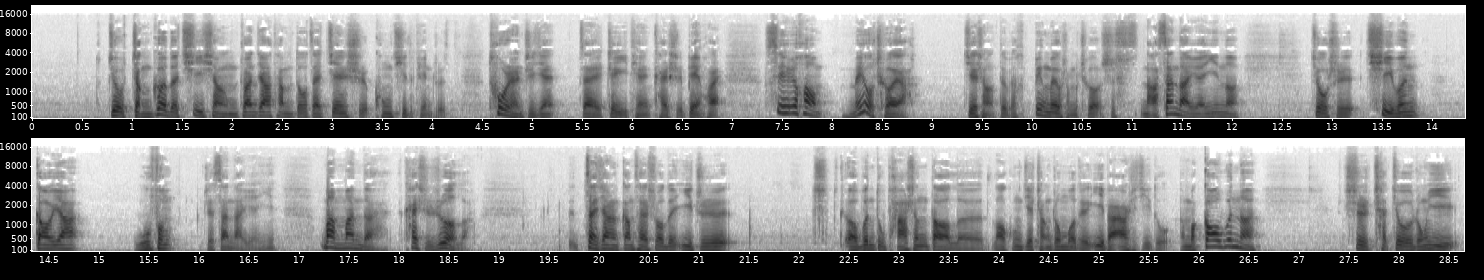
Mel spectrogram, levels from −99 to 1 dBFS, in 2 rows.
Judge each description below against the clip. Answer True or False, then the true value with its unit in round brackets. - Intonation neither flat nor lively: False (6.5 semitones)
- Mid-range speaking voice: False (115 Hz)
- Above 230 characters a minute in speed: True (240 characters per minute)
